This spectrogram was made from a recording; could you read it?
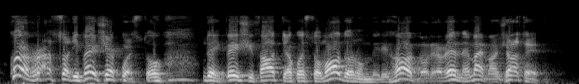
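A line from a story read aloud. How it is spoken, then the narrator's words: Amazed, half-frightened shout. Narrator (Italian): il pescatore dalla meraviglia gridando quasi impaurito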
